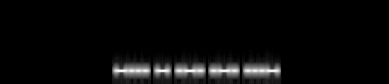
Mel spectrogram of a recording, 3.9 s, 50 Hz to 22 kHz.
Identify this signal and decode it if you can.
Morse code, heard as a keyed tone, about 36 wpm, 700 Hz. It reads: BTRRV
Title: Code Groups - 5 Letters - 35wpm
